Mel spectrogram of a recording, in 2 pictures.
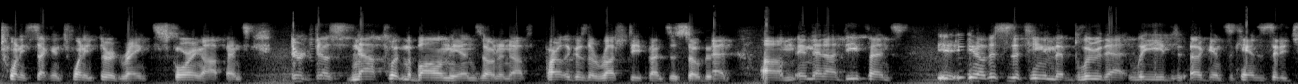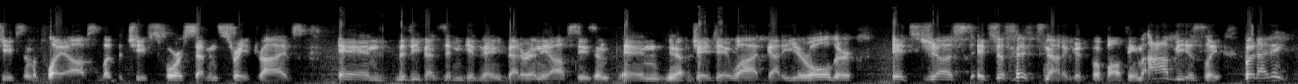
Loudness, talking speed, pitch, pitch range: -18 LUFS, 200 wpm, 110 Hz, 105-120 Hz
